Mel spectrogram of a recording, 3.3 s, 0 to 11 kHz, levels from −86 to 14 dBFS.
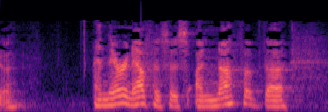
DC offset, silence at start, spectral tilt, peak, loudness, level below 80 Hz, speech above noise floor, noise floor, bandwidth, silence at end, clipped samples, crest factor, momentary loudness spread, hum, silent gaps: under 0.1%; 0 s; -7 dB/octave; 0 dBFS; -19 LUFS; -60 dBFS; 37 dB; -56 dBFS; 6.6 kHz; 0.1 s; under 0.1%; 20 dB; 14 LU; none; none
